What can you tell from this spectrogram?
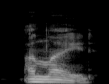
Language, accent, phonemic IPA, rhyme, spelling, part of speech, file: English, Australia, /ʌnˈleɪd/, -eɪd, unlaid, adjective / verb, En-au-unlaid.ogg
- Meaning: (adjective) 1. not laid 2. not laid: Not laid by exorcism 3. not laid: not having had sexual intercourse 4. not laid: Not laid out, as a corpse 5. not laid: Not marked with parallel lines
